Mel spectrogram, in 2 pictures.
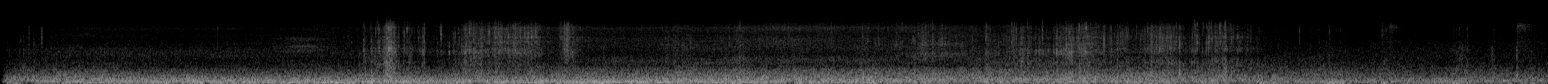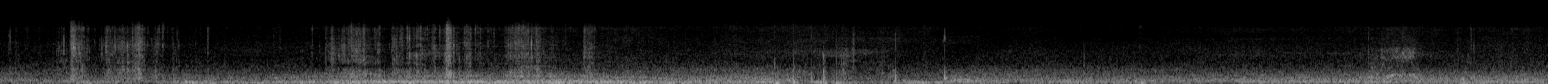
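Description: Wind blowing on the microphone over a low rumble of surf against the rocks, with scattered bursts of rustling and crinkling from a plastic bag being handled and footsteps scuffing on rock.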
